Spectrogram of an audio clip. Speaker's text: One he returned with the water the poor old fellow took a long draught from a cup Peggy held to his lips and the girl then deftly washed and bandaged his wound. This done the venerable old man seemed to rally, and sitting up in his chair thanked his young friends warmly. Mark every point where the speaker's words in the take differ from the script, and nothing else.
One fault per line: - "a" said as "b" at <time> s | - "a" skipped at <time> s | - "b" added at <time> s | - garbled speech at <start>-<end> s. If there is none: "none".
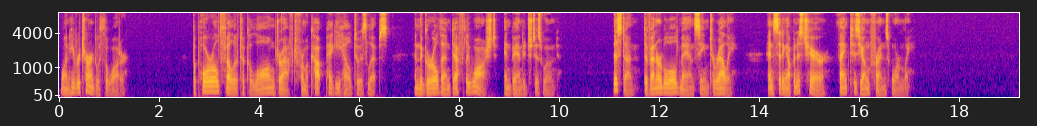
none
